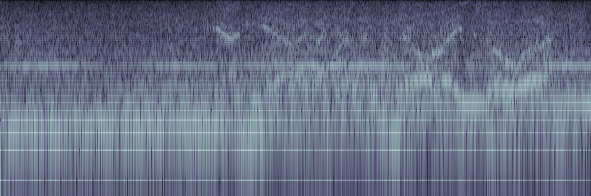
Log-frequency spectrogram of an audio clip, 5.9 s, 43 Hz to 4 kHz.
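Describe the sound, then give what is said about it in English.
A truck engine held at full revs against its rev limiter at 4,000 RPM with the accelerator pedal floored, a steady, loud droning hum with a thin whine on top, while muffled talking drifts in over the second half. “There's a rev limiter on this truck. Look at that. I put my foot to the floor and it sits at 4,000 RPM.”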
